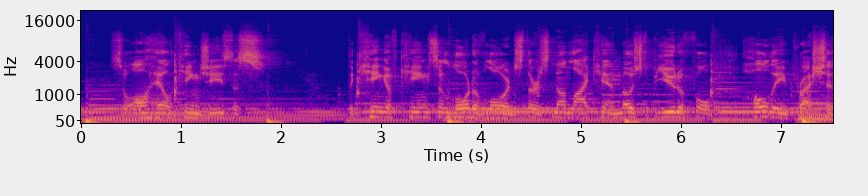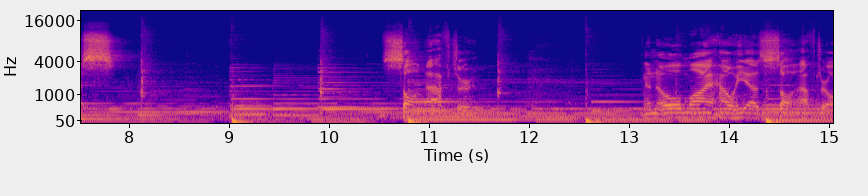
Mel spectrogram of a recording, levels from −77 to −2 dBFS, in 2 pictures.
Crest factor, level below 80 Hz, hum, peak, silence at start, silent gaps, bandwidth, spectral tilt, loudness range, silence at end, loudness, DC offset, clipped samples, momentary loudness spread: 18 dB; -36 dBFS; none; -8 dBFS; 0 s; none; 18.5 kHz; -3.5 dB/octave; 3 LU; 0 s; -27 LUFS; under 0.1%; under 0.1%; 12 LU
